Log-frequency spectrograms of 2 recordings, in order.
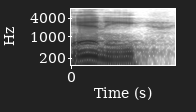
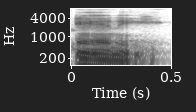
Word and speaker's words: ante: silent and you hear Annie Annie up the Annie because when you have n t between vowels sometimes Americans don't pronounce the T so we have two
